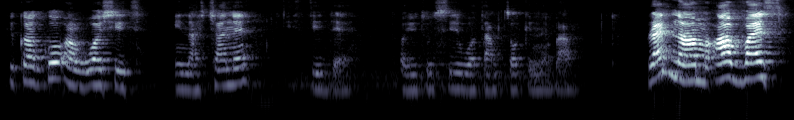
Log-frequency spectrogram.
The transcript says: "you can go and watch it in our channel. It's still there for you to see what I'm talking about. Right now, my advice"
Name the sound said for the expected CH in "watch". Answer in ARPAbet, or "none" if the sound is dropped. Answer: SH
